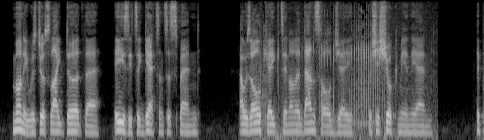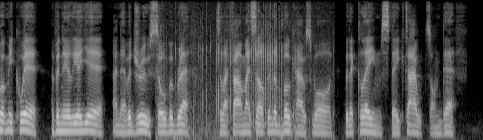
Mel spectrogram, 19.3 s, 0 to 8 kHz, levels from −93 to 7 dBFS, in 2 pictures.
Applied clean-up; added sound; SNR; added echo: none; Fart; 14 dB; none.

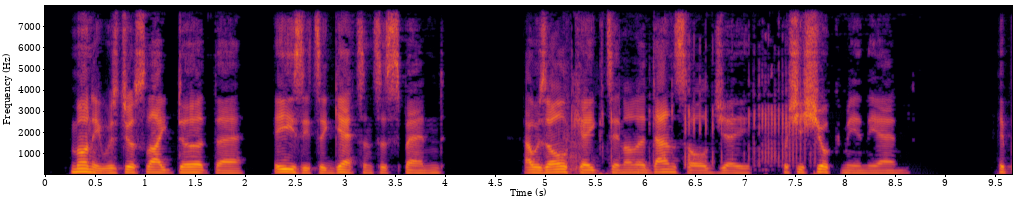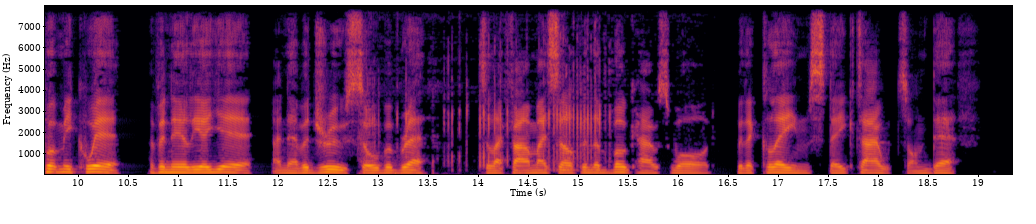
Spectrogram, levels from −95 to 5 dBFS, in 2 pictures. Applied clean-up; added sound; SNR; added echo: classical method spectral subtraction.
